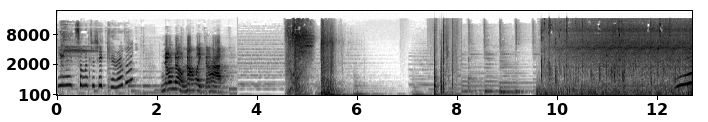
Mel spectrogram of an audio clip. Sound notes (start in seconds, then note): 4.6 slash!; 5.2 broken door falls off; 7.5 thud; 9.6 the ground shakes as a drill emerges through it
